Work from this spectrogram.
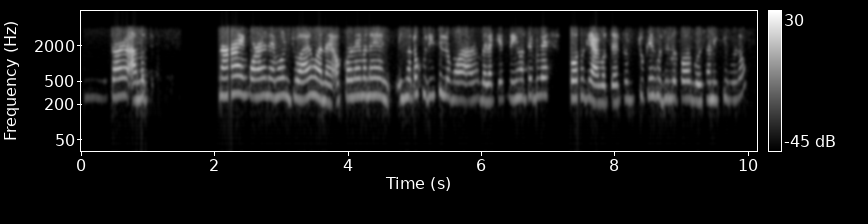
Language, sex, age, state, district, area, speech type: Assamese, female, 18-30, Assam, Kamrup Metropolitan, rural, conversation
